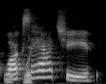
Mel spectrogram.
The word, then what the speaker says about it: Waxahachie: Waxahachie.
